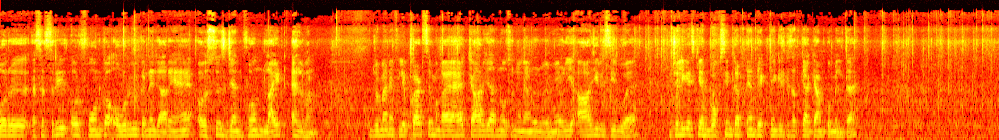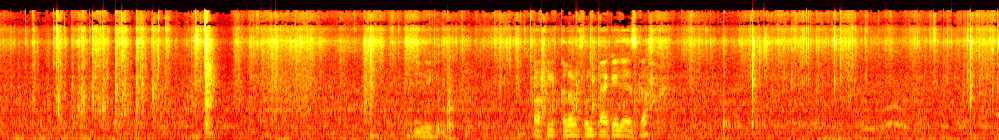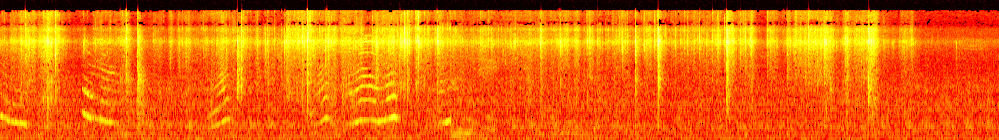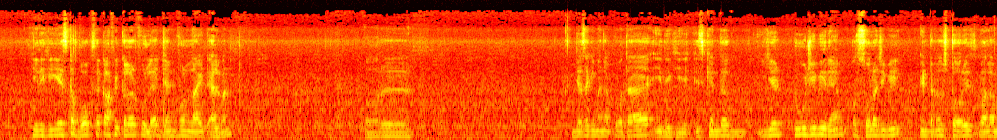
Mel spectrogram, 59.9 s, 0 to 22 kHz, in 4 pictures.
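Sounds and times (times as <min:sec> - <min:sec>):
bubble wrap crackling: 0:01.4 - 0:03.2, 0:07.8 - 0:23.4, 0:24.0 - 0:43.8
plastic crinkling: 0:01.6 - 0:03.2, 0:08.4 - 0:43.8
scissors cutting plastic: 0:15.2 - 0:20.6, 0:25.3 - 0:43.2.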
